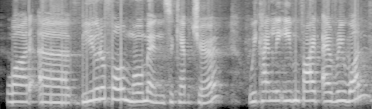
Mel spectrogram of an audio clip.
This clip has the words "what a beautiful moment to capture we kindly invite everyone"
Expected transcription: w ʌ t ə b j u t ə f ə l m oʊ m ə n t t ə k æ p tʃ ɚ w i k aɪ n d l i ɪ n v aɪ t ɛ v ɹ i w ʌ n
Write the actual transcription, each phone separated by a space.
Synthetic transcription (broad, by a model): w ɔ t ə b j u t ə f ə l m oʊ m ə n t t k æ p tʃ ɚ w i k aɪ n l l i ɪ n f aɪ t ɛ v ɹ i w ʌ n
